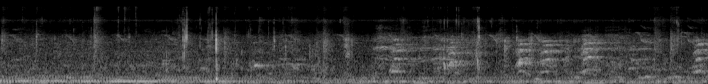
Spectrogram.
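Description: A dog yipping and barking over and over from about four seconds in, short high calls several a second.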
